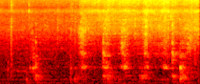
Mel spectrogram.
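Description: Spice masala stirred with a spoonful of ghee in a pan, repeated close scraping strokes over a continuous gentle sizzle that grows slightly fuller partway through, no voices.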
